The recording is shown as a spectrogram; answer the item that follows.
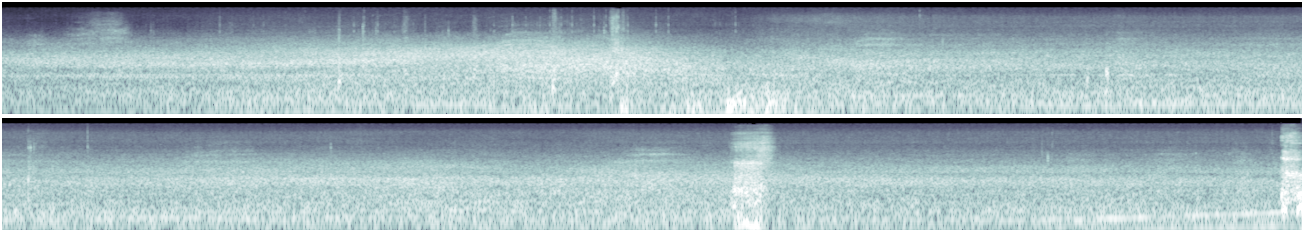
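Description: Roadside traffic noise: a steady hum that swells as a vehicle passes a few seconds in. A short loud burst comes about twenty seconds in, an engine note rises near the end, and a cough closes it.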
